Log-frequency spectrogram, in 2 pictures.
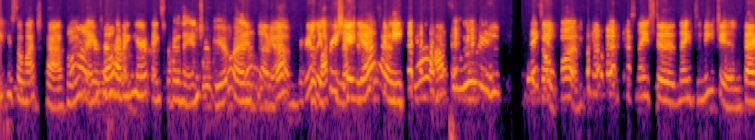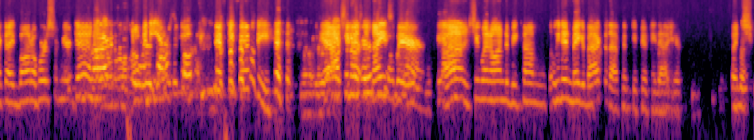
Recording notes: Past winners and current competitors joined us for Live Interviews at MBRA (Manitoba Barrel Racing Association) Finals in Brandon Manitoba.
